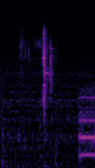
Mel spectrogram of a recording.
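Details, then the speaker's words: Seagate Barracuda external drive after swapping in the PCB from a new replacement drive: a soft click, then a steady mid-high beep instead of a normal spin-up; recovery unsuccessful, owner suspects the drive itself is burnt. "it's beeping our recovery is unsuccessful"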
